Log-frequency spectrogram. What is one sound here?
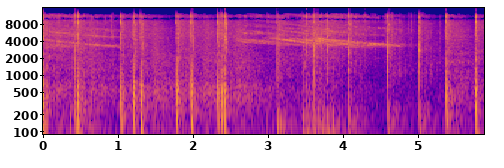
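Firework rockets whistle and whoosh as they rise.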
